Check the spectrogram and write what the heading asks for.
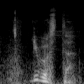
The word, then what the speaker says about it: Dubost: Dubost. Dubost. On prononce toutes les lettres.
